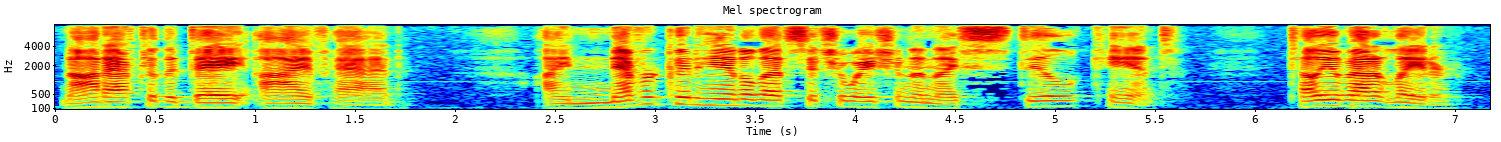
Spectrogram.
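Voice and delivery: high, loud, insistent chatter; worked-up mother on the phone; agitated phone talk. A narrator's reading. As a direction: vent loudly to your boyfriend. Agitated phone call to boyfriend.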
